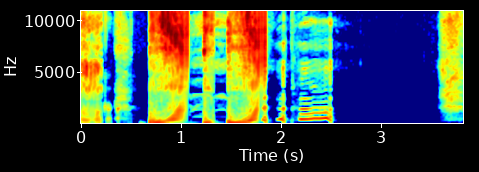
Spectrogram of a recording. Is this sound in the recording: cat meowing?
no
